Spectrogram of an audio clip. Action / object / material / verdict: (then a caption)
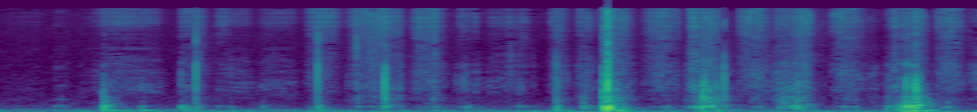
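scrape / dark chocolate bar and steel knife / chocolate / none. A steel kitchen knife shaves thin curls from the edge of a solid, segmented dark chocolate bar held down by fingertips. The result is a series of short, dull, low scraping and shaving strokes at an uneven pace, with a few louder cuts toward the end.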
